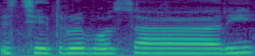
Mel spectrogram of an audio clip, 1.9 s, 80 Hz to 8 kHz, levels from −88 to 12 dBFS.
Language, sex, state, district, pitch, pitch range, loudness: Hindi, female, Jharkhand, Sahebganj, 245 Hz, 240-250 Hz, -22 LUFS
